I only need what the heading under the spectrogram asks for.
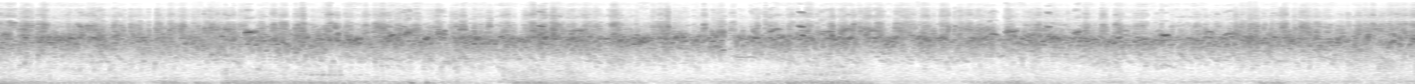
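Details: Budgerigar colony kept in an aviary, long unbroken chorus of high, rapid chirping and chattering, with occasional louder squawky notes popping out of the mass.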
